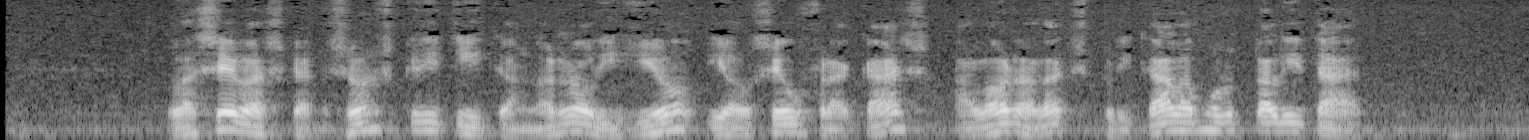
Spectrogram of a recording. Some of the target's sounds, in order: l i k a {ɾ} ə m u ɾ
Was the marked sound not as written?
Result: yes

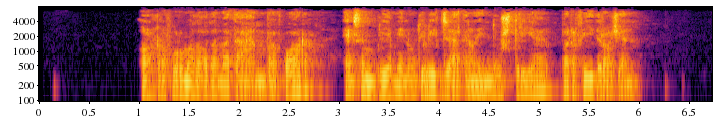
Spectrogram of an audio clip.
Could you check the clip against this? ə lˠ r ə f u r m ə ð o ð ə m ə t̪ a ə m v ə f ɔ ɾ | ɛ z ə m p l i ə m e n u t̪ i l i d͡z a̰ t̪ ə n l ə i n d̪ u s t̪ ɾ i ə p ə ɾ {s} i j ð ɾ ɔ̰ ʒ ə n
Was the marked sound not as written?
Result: yes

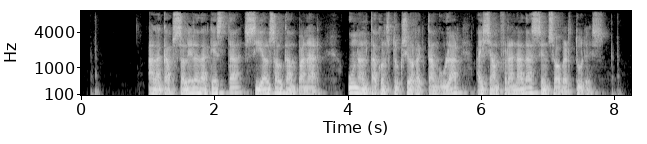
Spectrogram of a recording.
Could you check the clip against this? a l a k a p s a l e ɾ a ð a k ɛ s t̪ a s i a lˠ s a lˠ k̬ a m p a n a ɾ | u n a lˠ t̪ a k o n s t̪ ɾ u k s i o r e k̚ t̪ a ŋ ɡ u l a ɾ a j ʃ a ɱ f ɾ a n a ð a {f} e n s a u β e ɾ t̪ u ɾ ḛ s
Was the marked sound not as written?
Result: yes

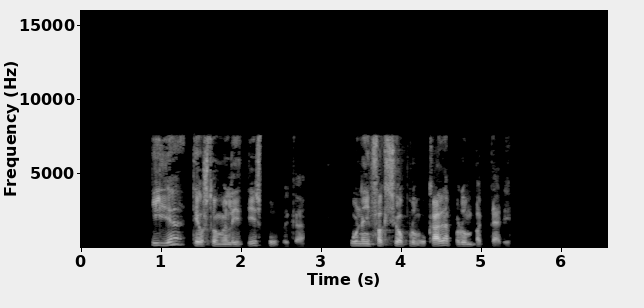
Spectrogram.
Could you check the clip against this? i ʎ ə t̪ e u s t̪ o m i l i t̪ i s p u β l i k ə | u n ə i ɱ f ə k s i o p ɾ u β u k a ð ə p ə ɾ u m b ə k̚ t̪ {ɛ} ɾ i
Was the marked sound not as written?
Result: no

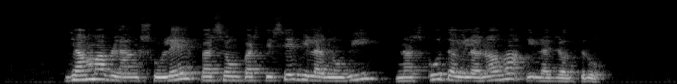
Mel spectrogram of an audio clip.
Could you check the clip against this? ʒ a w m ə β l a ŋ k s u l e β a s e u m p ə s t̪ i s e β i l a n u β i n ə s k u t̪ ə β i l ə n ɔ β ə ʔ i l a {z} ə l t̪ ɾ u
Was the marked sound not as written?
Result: yes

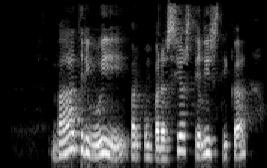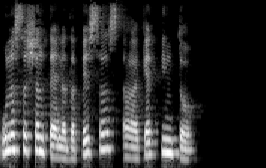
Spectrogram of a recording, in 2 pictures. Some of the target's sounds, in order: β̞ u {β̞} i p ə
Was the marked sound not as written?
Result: yes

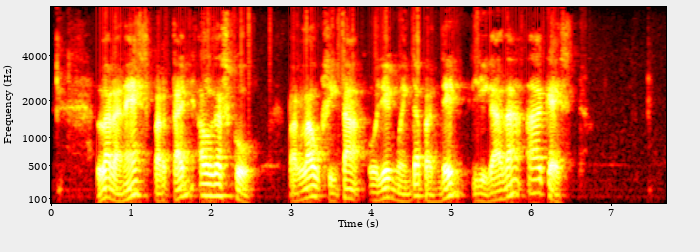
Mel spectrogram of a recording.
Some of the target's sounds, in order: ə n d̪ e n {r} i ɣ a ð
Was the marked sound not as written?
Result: yes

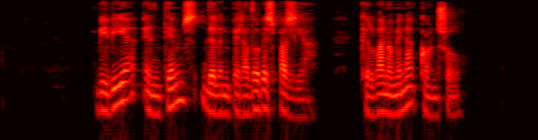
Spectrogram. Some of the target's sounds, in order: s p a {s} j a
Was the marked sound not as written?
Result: yes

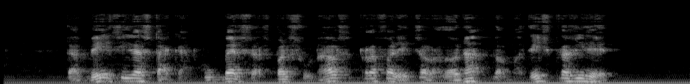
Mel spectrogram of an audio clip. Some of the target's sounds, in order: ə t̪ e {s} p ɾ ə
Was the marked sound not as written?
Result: yes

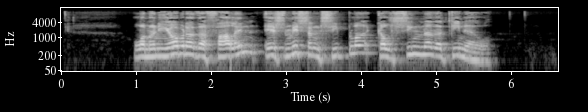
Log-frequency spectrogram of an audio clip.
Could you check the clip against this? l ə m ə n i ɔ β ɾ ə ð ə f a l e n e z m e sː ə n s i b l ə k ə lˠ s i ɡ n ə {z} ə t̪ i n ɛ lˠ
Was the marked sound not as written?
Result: yes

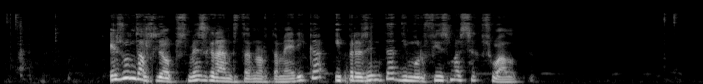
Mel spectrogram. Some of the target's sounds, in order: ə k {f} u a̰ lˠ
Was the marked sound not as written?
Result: yes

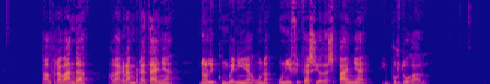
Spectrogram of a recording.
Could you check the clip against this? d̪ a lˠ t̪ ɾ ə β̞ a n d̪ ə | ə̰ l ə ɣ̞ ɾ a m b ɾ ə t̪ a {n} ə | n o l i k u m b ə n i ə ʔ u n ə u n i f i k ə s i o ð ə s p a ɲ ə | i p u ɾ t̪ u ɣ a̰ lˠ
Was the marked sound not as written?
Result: yes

